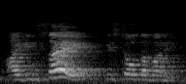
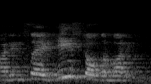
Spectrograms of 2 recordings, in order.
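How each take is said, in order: First: The word say is stressed. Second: The word he is stressed. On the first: It was expressed some other way, such as in writing. "Maybe I've written about it" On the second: Someone else stole the money. "Somebody else stole the money"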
